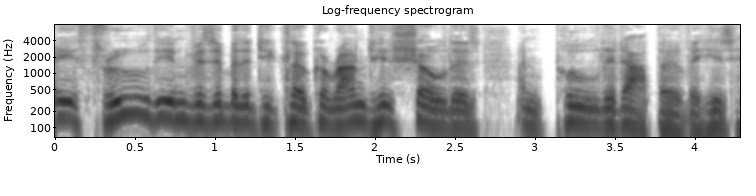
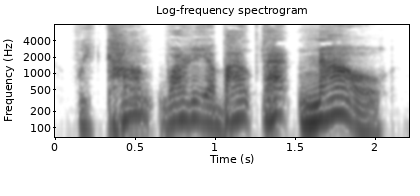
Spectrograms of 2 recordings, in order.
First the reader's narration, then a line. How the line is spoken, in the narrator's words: whispered Hermione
